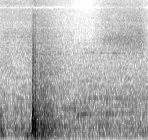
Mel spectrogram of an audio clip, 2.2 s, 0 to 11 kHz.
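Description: Rear door of an Alfa Romeo 159 wagon shut with a single thud about half a second in.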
